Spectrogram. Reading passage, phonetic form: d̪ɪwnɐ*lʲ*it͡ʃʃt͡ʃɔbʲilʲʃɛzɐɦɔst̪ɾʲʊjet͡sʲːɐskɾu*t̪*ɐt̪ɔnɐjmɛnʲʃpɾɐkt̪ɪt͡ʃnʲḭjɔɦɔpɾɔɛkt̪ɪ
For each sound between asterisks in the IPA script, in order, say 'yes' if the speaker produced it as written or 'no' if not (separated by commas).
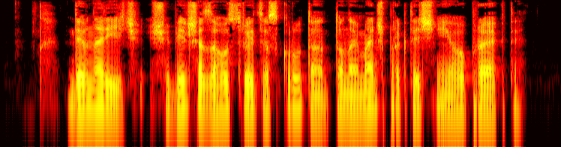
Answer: no, yes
